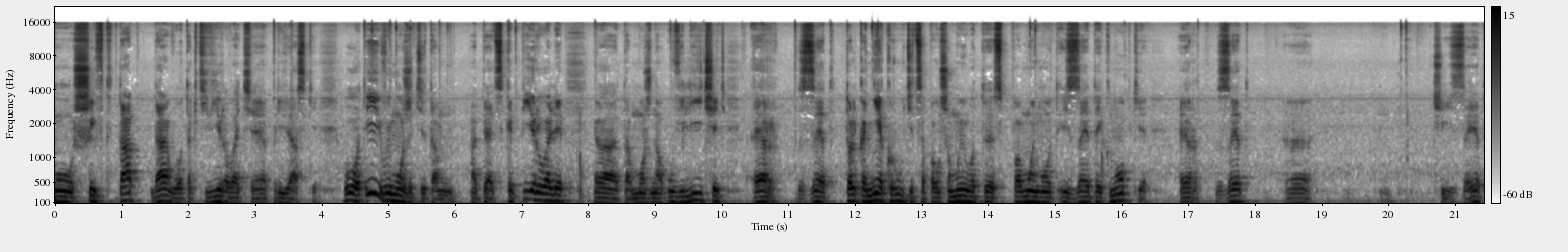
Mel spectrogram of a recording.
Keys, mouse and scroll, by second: 0.7 shift+Tab, 3.6 g, 5.8 shift+d, 8.1 s, 10.3 r, 14.6 click, 14.8-16.5 right drag, 16.1 r.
